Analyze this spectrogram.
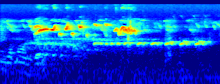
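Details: Morning ngeplong song of an orange-headed thrush for prompting other thrushes to sing: bright, high whistled phrases over a faster string of short, even pulsed notes running to the end.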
